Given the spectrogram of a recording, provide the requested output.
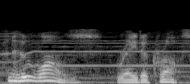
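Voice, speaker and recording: A man narrating a radio play as a measured, reflective storyteller. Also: medium pitch, expressive, highs cut off, over music, close to an everyday voice.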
